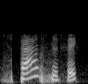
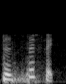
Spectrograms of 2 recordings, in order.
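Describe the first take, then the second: First: The stress is not on the second syllable. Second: The stress is on the second syllable. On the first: The speaker calls it wrong. "It's not specific" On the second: The speaker calls it right. "the strongest sound would be with C"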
